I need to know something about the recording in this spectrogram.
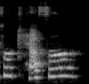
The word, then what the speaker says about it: kefir: and everything and everybody Kyer keer kefir oh it is kefir okay cool you know like the the fermented stuff that you eat that's how you pronounce it oh meders okay I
